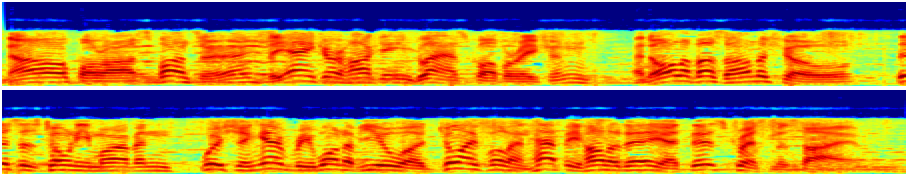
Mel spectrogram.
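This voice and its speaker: High-pitched, animated 1940s male radio announcer. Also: normal speed. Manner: formal, emphatic, declamatory. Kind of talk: 1940s radio announcing, scripted sponsor copy. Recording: tinny 1940s radio broadcast, music behind.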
